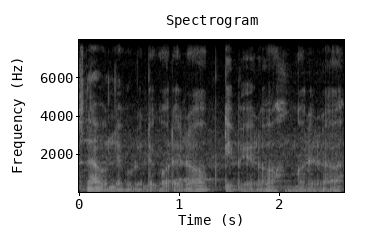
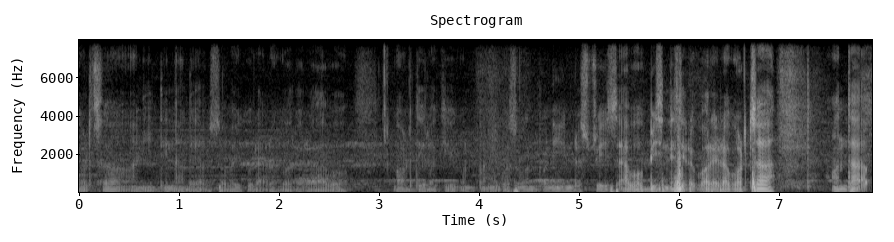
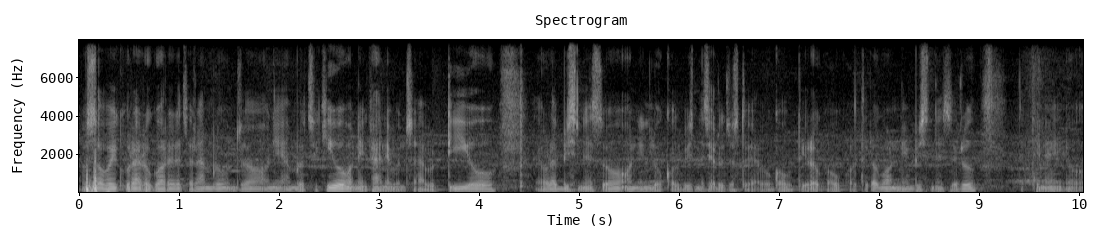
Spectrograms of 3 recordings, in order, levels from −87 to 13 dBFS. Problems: constant background noise, low volume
